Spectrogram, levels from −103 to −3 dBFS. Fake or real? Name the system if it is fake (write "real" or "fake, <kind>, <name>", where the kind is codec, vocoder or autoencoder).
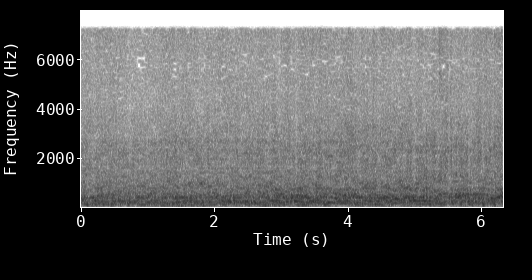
fake, codec, SNAC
